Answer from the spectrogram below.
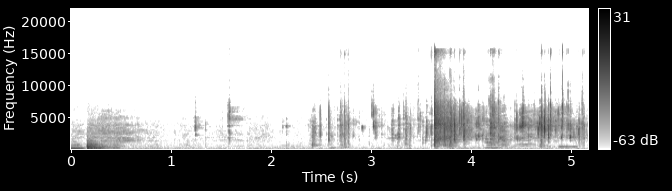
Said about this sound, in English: at the end, I'll just use scissors to trim off all these ones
